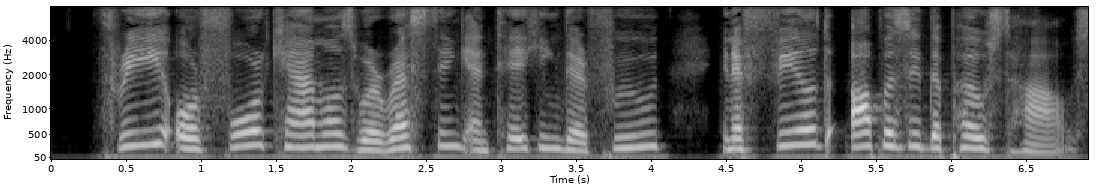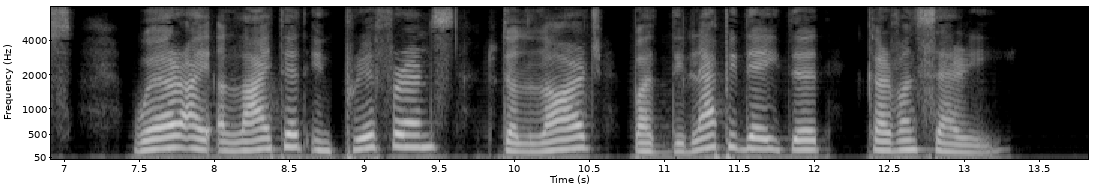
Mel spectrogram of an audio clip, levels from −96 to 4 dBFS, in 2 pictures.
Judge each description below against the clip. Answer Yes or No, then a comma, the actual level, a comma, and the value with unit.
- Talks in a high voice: Yes, high, 210 Hz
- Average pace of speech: No, slow, 120 wpm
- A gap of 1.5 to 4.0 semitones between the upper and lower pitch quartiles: No, average, 5.0 semitones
